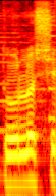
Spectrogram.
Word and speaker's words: তুলসী: আমরা জানি যে সূত্রে দন্তস সমান হচ্ছে ছ এর মত উচ্চারণ করতে হবে তাহলে দন্তস এর পরিবর্তে আমি দেখো এখানে ছ লিখে দিয়েছি আর বাকি সব ঠিক রেখেছি তাহলে তুলসী এর উচ্চারণটা আমরা পেয়ে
